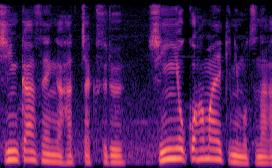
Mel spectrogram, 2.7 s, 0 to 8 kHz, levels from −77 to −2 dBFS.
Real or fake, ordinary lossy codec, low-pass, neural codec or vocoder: real; none; 7.2 kHz; none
